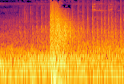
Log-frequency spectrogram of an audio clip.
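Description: A rifle fires a loud shot in an echoing room.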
